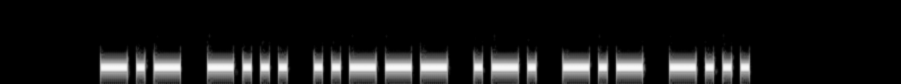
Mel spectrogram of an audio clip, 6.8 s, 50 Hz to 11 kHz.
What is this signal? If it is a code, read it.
Morse code, heard as a keyed tone, about 18 wpm, 700 Hz. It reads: KB2RKB
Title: Speed Racing - USA 2x3 Call Signs 15wpm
